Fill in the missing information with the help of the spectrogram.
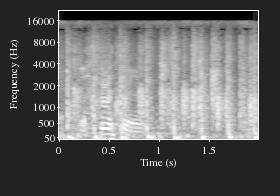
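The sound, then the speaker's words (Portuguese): A burst of crowd applause for the teachers, many hands clapping in a dense, steady patter, with voices briefly audible among the claps. “Primeiro, vou, vou, vou pedir uma salva de palmas aqui para os professores, ó.”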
